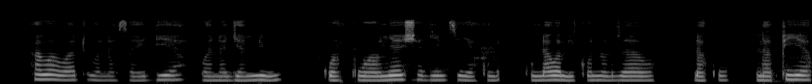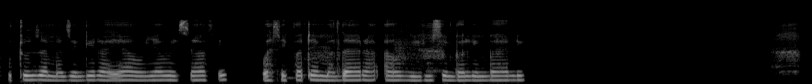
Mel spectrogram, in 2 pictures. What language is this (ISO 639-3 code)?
swa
